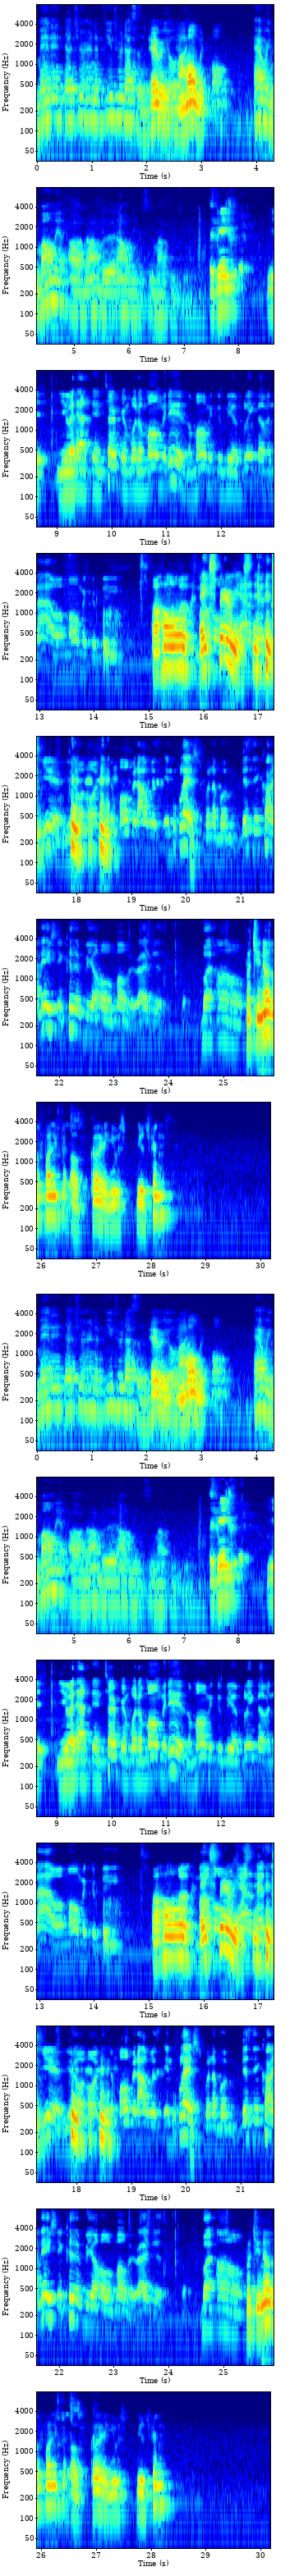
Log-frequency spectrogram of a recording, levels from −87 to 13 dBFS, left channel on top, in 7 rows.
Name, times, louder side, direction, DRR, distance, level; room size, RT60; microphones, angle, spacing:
voice 1, 0.0-2.8 3.2-3.4 4.0-6.9, left 1 dB, 50° left, 5.1 m, -33 dB
voice 2, 2.1-3.1 14.2-14.3 15.1-17.3 17.9-18.6 25.4-27.5 27.7-28.3, left 2 dB, 85° left, 1.3 m, -19 dB
voice 3, 7.5-8.1 8.5-14.4 15.5-23.9 24.6-25.4 26.4-26.6 26.9-27.0, right 2 dB, 30° right, 1.9 m, -33 dB
18.5 x 16.5 x 2.4 m
head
